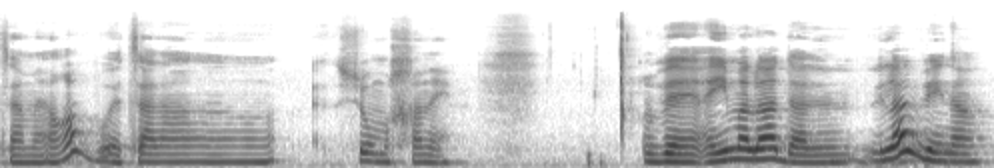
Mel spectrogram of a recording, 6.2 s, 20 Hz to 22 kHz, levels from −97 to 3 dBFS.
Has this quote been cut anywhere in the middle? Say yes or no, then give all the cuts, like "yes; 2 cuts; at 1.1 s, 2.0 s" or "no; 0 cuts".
no; 0 cuts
